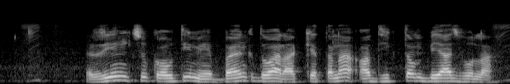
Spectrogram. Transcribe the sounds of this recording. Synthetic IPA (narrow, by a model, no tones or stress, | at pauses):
ɾint͡ʃukəwt̪imebɛ̃ŋkd̪waɾaket̪naʔəd̪ʱikt̪əmbijad͡ʒɦola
